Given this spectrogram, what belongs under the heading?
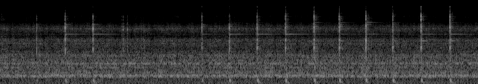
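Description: Repeated hammer strikes on hot rebar over an anvil, forging tent stakes, ring out at an uneven pace, about a dozen sharp clanks over a steady background hum.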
